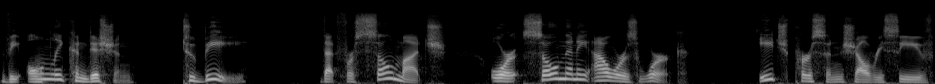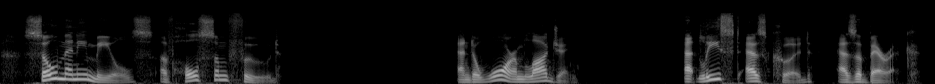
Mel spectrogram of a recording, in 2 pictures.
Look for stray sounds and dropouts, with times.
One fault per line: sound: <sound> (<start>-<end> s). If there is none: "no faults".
no faults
